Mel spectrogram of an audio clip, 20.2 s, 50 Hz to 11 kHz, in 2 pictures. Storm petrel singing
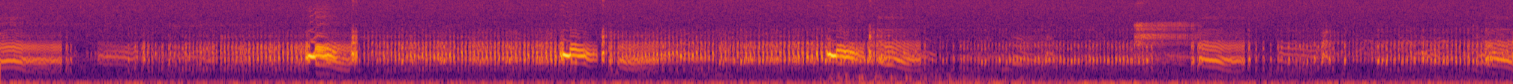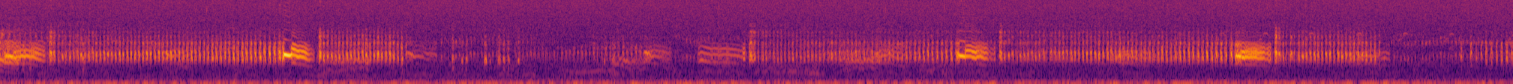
5.2 10.6

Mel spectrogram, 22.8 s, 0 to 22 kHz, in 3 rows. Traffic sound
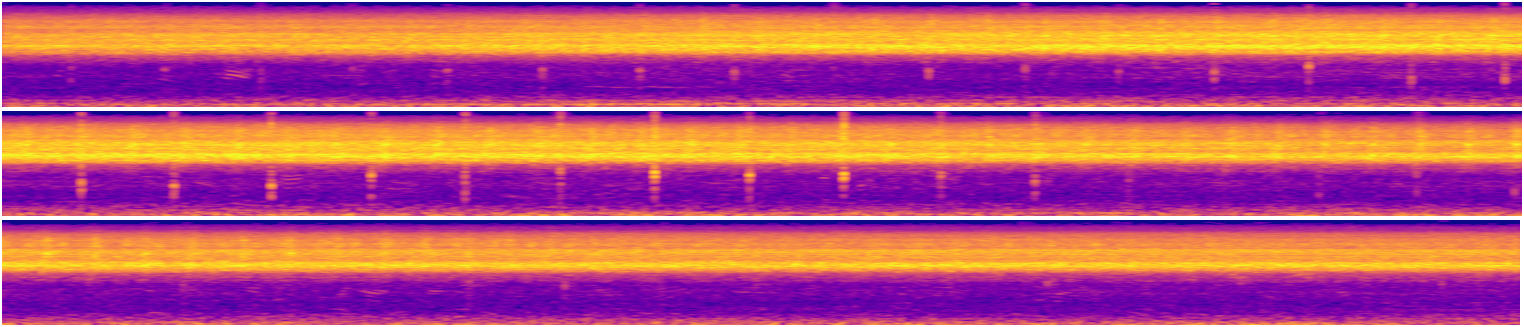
1.8 13.3

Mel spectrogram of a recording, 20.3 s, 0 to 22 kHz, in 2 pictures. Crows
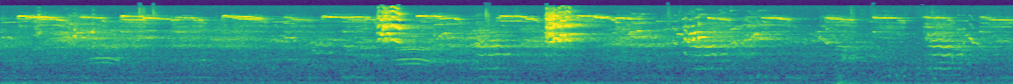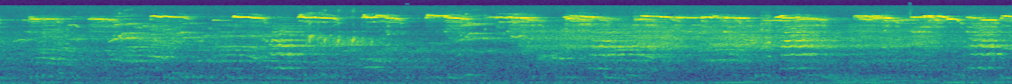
15.4 20.2

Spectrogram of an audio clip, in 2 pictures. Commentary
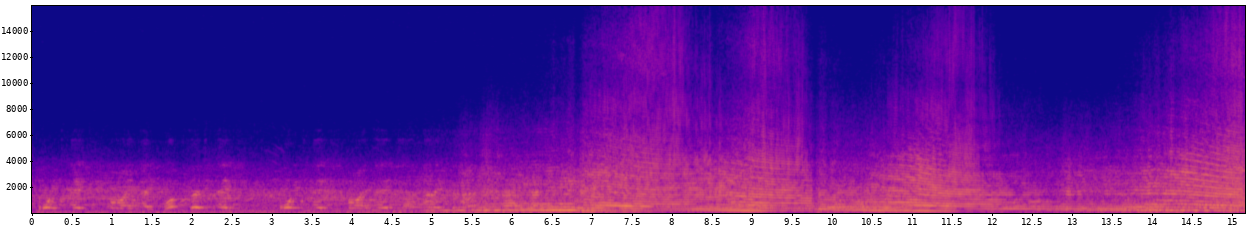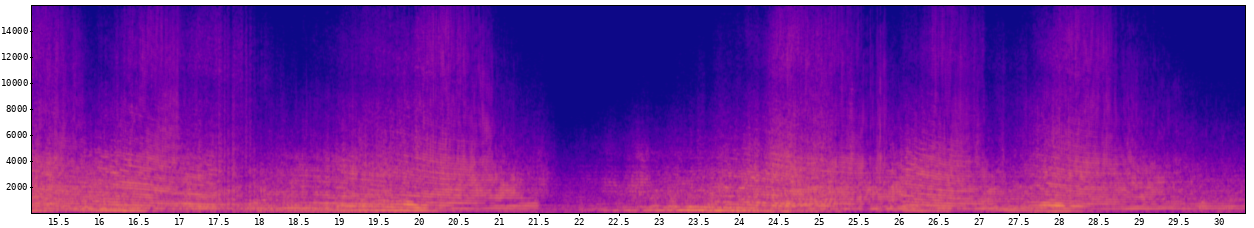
0.0 7.1

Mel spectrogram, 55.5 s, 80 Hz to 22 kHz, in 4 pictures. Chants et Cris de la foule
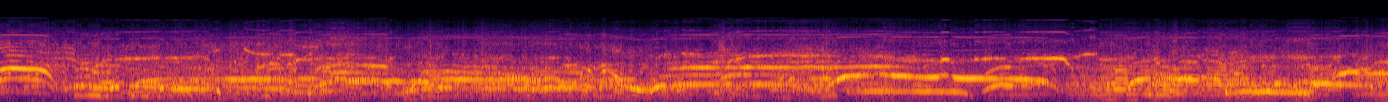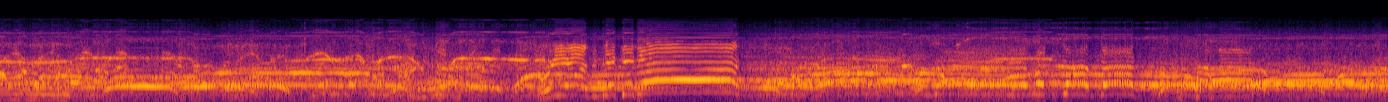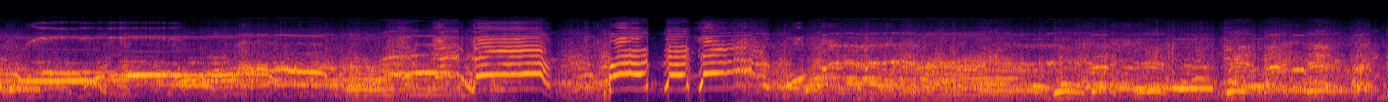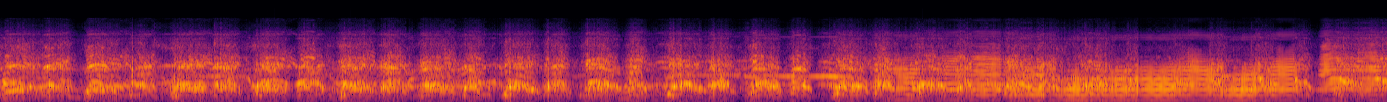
31.1 55.5

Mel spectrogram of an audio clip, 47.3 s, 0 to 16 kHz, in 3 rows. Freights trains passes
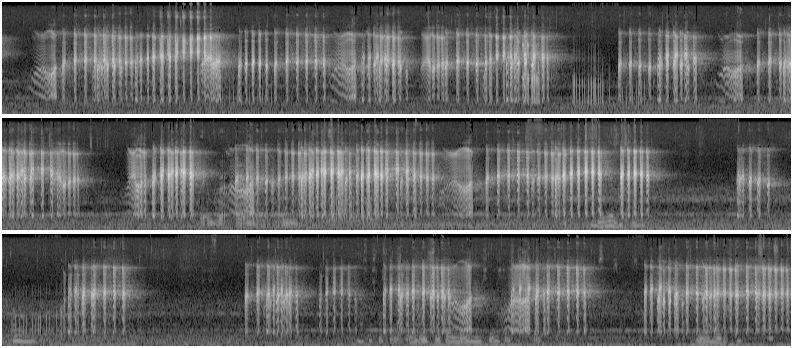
14.6 31.8

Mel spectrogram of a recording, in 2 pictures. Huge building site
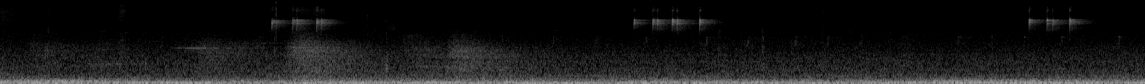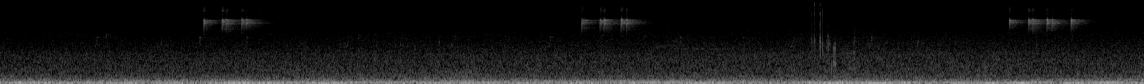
0.0 10.0

